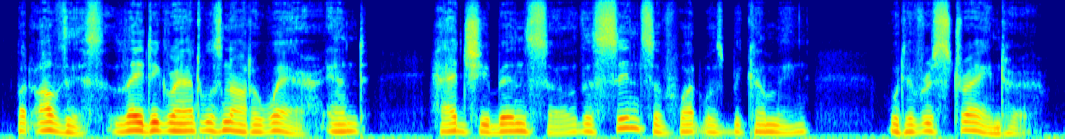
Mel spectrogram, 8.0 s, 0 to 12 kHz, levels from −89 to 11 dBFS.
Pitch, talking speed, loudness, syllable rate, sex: 130 Hz, 175 wpm, -20 LUFS, 4.8 syllables/s, male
